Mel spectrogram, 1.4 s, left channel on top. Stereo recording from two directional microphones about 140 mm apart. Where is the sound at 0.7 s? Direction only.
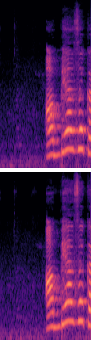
40° right (ahead or behind).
